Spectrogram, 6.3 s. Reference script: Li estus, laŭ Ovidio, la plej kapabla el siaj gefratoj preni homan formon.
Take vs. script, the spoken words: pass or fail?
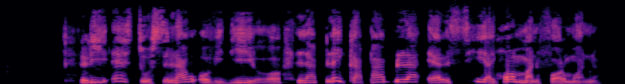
fail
